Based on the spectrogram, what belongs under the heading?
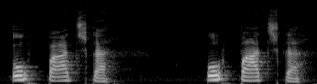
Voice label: "ohpackv", Muscogee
